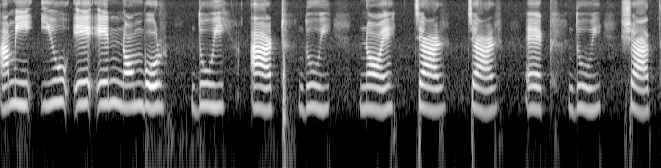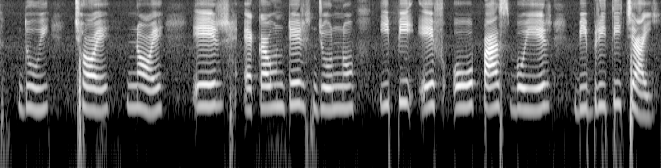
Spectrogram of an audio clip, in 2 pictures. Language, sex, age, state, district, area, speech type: Bengali, female, 18-30, West Bengal, Kolkata, urban, read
